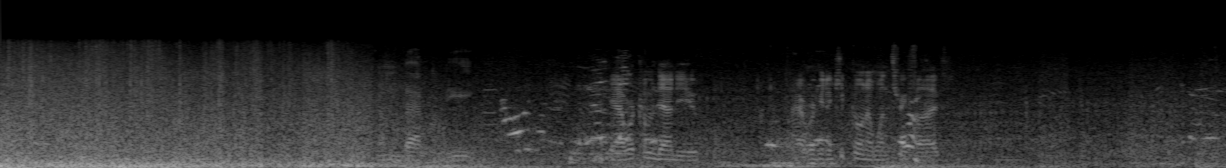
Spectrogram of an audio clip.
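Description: Cannons fire in booming blasts.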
